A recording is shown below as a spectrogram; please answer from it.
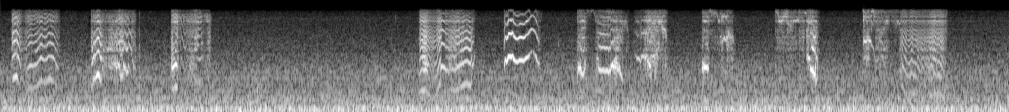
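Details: Kit fox on a summer night in Arizona; the short, squeaky, wavering whines in quick bursts are made by a person to lure the fox closer, not by the fox.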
